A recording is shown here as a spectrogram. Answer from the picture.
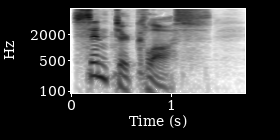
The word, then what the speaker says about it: Sinterklaas: By the way, St. Nicholas is pronounced in Dutch as Sinterklaas.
